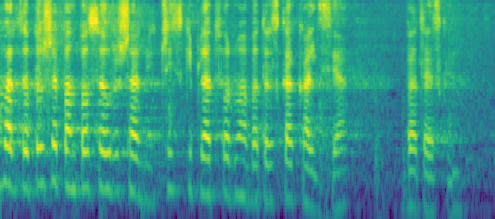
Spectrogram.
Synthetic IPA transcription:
baɾd̪zɔpɾɔʂɛpanpɔsɛwɾɘʂaɾbʲit͡ʂɘjskʲiplat̪fɔɾmabɘvat̪ɛlskakalʲit̪sʲja | bɘvat̪ɛlska

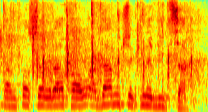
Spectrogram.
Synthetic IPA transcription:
panpɔsɛwɾafawad̪amt͡ʂɘklɛvʲit̪sa̰

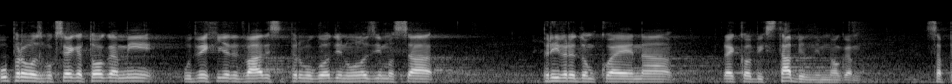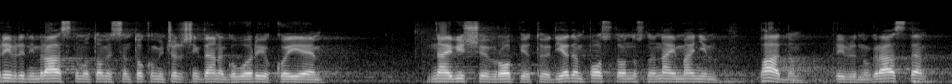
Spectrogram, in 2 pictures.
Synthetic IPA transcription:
upɾaʋo̞zbo̞ksʋe̞ɡat̪o̞ɡamiː | ud̪ʋeːxiʎad̪ed̪ʋaːd̪eset̪̚pr̩ʋojɡo̞d̪inuulˠazimo̞sa | pɾiʋɾe̞d̪o̞mko̞jaje̞na | ɾekaobixst̪abilˠnimnoɡam | sapɾiʋɾe̞d̪nimɾaːst̪o̞mot̪o̞me̞samt̪o̞ko̞mjut͡ʃeɾaʃɲeɡd̪aːnaɡo̞ʋo̞ɾioko̞jije | naːjʋiʃeueʋɾo̞ːpiat̪o̞jeod̪jed̪anpo̞st̪ood̪no̞snonajmaɲimpaːd̪o̞mpɾiʋɾed̪noɡɾaːst̪a

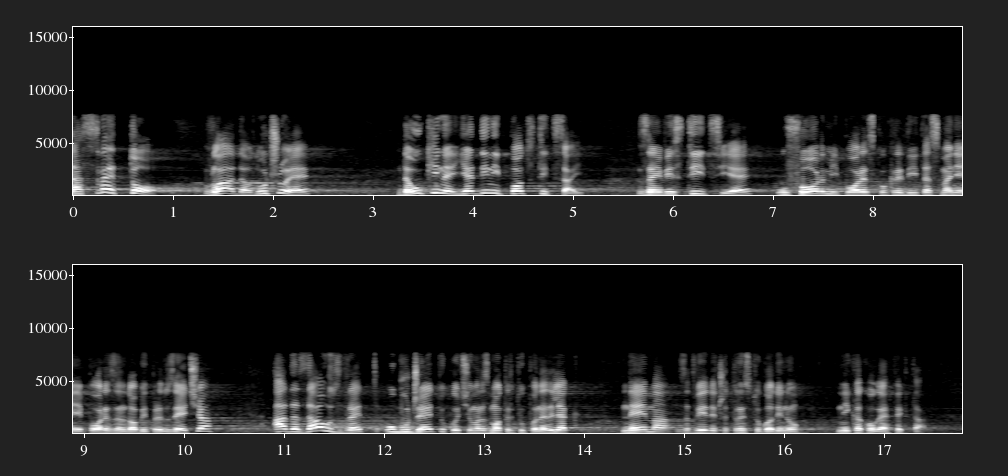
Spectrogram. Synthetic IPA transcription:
nasʋe̞t̪o̞ːʋlˠaːd̪ao̞d̪lˠut͡ʂuje̞ | d̪aukine̞jed̪inipo̞t̪st̪it̪sa̰j | zainʋe̞st̪iːt̪sije̞ | ufo̞ːɾmipo̞ːɾe̞zko̞ɡ̚kɾe̞d̪iːt̪asmaːɲeɲe̞po̞ːɾe̞zanad̪o̞bit̪̚pɾe̞d̪uze̞ːt͡ɕaː | d̪azauzʋɾe̞d̪ubud͡ʒeːt̪uko̞jit͡ɕe̞moɾazmo̞ːt̪ɾat̪iupo̞ned̪e̞ʎak | neːmazad̪iːʎad̪et͡ʃe̞t̪r̩nest̪uɡo̞d̪inu | nikako̞ɡaefekt̪a̰

